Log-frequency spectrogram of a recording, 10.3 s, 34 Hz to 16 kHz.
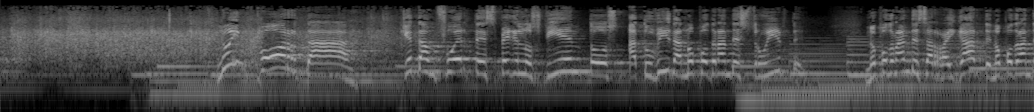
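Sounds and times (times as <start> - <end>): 
crowd applauding: 0.0 - 4.7
speech: 1.4 - 10.3
sustained keyboard chords: 1.4 - 10.3.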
